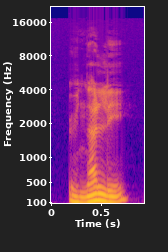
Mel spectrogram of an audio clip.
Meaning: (noun) 1. path, lane, allée 2. hallway (leading from the entrance of a house) 3. aisle (between rows of seats) 4. driveway 5. bowling lane
- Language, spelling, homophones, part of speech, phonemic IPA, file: French, allée, aller, noun / verb, /a.le/, Fr-allée.ogg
